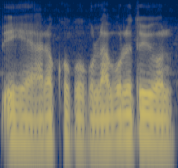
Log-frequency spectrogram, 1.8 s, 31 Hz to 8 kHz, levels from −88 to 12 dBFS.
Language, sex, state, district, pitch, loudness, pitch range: Chakma, male, Tripura, Dhalai, 85 Hz, -16 LUFS, 80-90 Hz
